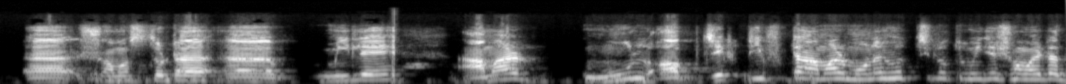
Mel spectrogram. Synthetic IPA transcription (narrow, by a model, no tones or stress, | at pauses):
ʃɔmost̪oʈamilea̰maɾmulɔbd͡ʑek̚ʈibʈaamaɾmoneɦotːɕʰilot̪umid͡ʑeʃɔmɔeʈa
